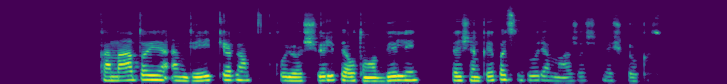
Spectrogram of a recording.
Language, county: Lithuanian, Vilnius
